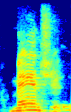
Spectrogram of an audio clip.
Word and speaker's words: Manchin: uh interview with uh senator manchin i think is how you say his name mansion excuse me senator manchin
